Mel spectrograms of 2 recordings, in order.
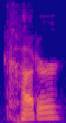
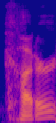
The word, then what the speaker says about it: Qatar: Is it pronounced cutter or Qar? I've heard I say I say Qatar simply because when I say cutter, it reminds me of one of my ex-girlfriends who was into self harm.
